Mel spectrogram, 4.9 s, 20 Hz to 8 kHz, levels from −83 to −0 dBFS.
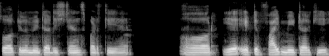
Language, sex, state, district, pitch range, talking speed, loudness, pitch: Hindi, male, Uttar Pradesh, Etah, 110-120 Hz, 160 wpm, -17 LUFS, 110 Hz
